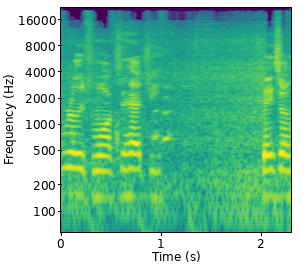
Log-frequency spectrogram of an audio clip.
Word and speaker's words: Waxahachie: You know someone's not really from Waxahachie based on how they say Waxahachie. Waxahachie. My sister always says Waxahachie. She got that Spanish little, she can't even say, she don't even pronounce the X.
